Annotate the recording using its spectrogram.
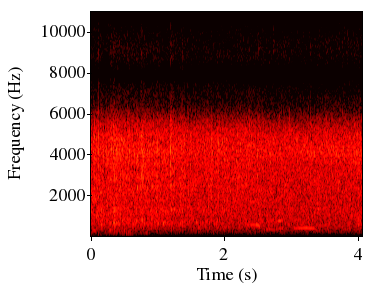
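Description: Steady rush of shallow surf washing over a sandy beach, with splashing as dogs run through the water.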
